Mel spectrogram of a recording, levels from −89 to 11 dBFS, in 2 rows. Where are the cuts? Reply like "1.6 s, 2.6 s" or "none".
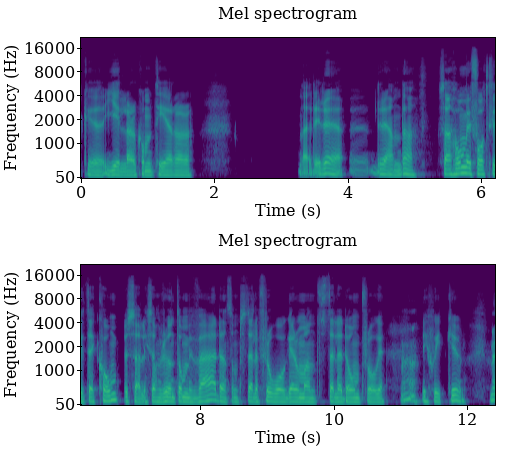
none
